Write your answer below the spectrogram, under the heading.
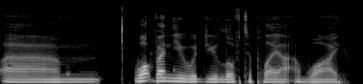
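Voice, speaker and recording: A man with a northern English accent, medium pitch, dark, mellow tone, fairly slow pace, fairly even intonation, dry, close sound with no echo. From northern England. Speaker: livestream host. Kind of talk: casual interview.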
